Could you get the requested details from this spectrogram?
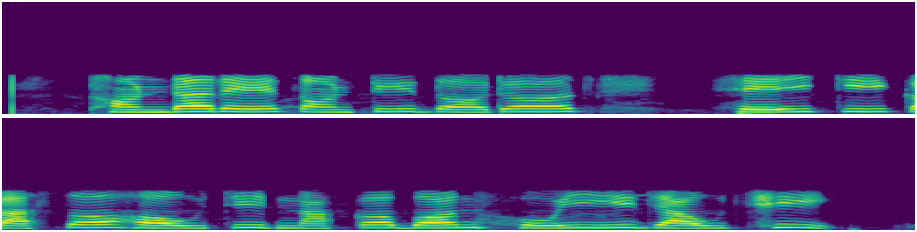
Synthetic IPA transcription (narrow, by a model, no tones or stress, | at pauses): t̪ʰɔɳɖaɾet̪ɔɳʈid̪ɔɾɔd͡ʒ | hejkikasɔɦɔwt͡ʃinakɔbɔnhojd͡ʒawt͡ʃʰi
